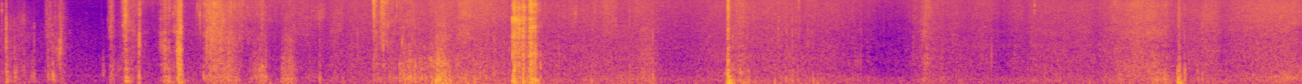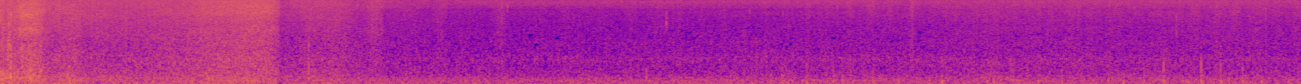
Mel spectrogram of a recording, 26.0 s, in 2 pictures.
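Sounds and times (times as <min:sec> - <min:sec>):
boots crunching on ice: 0:00.0 - 0:08.4
clothing rustle: 0:00.0 - 0:15.8.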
